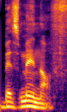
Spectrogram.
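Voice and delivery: Bezmenov with stress on the second syllable, men. Introducing Yuri Bezmenov to an audience: stress on second syllable of Bezmenov. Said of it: "second, second syllable".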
